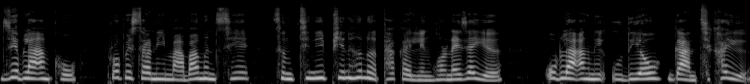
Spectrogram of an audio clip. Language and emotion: Bodo, fearful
